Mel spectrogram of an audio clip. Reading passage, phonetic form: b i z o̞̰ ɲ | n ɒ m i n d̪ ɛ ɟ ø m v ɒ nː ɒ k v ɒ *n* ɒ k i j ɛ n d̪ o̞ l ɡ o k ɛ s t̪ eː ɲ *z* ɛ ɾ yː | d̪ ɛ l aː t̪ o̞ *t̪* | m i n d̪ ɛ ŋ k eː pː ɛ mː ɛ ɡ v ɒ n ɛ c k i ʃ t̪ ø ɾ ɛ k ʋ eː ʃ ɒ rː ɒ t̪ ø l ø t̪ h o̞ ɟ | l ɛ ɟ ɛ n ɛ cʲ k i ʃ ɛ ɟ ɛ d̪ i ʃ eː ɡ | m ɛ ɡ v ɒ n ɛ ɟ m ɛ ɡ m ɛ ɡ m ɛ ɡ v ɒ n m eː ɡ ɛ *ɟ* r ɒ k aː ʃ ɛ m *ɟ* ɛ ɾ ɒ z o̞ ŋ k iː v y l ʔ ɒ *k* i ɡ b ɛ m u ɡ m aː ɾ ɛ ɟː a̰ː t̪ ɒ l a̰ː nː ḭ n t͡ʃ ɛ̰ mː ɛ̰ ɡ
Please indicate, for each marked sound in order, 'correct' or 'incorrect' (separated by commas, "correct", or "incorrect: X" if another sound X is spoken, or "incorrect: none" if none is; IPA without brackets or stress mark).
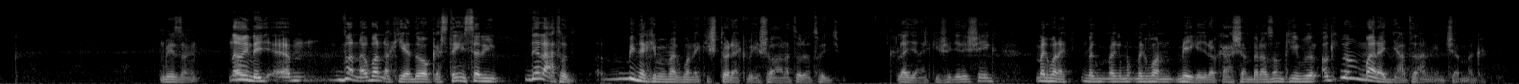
incorrect: nː, incorrect: s, incorrect: d̪, correct, incorrect: b, correct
